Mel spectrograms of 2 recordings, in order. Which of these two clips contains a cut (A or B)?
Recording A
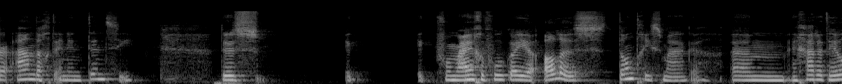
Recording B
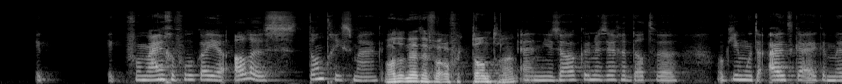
B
